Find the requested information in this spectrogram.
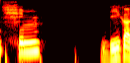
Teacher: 받침 미음 이응 뒤에 연결되는 리을이 니은으로 발음된다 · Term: 비음화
